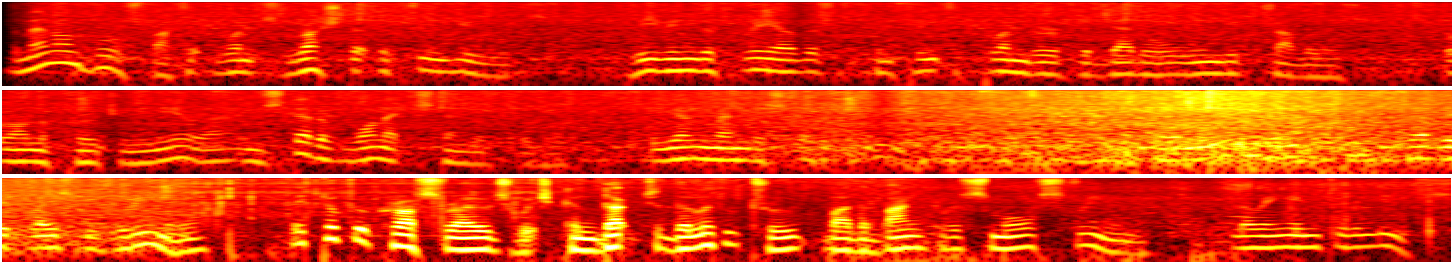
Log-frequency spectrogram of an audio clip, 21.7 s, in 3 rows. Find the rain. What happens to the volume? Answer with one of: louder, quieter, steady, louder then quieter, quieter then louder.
louder then quieter.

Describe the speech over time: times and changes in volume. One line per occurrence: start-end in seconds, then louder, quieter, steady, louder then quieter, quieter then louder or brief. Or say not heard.
0.0-11.8 steady
12.8-21.7 louder then quieter.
